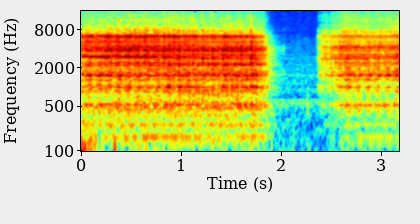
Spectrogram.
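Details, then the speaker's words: Large elm burr bowl on a Vicmarc VL300 lathe, hollowing the middle: hissing cut broken by hard clunking knocks about three a second as the tool meets the irregular burr wood; interrupted cut. "You can hear the wood on there. That's really, really clunking hard."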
